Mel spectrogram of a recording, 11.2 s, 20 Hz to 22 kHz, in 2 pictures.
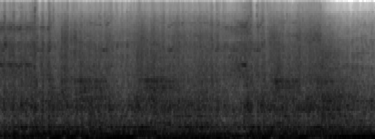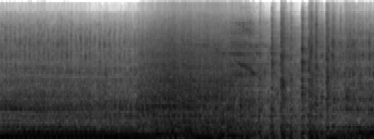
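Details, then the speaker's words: Supercharged small-block V8 (TorqStorm blower, Holley parts) restarted for setting ignition timing after first start, new wrapped headers: loud, steady deep rumble with a couple of blips, firing evenly with no miss or tapping; runs well. "That thing is pretty loud. Sounds good though."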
